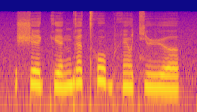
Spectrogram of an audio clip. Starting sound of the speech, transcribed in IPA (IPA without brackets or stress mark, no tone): ʃ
